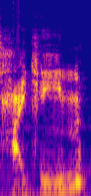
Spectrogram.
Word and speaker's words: Joachim: That's how it's Hakeem. It's Yes. Hakeem, yeah. Good Christ, that's spelled weird. Yeah. It's a real world name, but yeah, that's how it's said.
